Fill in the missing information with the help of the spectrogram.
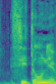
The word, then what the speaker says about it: Sidonia: ich bin auf Griechenlands Sidonia wird das ausgesprochen, okay.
